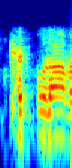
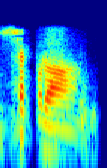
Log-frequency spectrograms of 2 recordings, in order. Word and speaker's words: köttbullar: Das heißt nicht Köttbullar, weil das ja nicht korrekt ausgesprochen ist, sondern Schöttbullar.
